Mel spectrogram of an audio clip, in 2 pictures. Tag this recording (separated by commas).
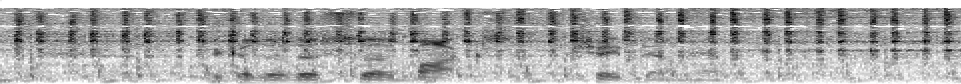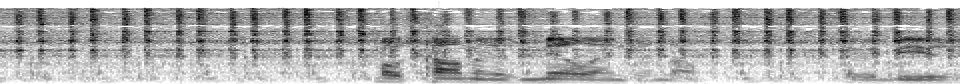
Steam, Speech, Engine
